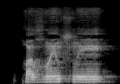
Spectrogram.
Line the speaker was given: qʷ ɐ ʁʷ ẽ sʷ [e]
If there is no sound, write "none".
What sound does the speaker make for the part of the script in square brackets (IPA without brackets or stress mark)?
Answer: ẽ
